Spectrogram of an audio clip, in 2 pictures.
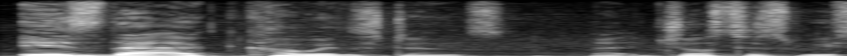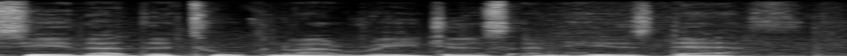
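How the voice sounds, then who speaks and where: A man hosting a fan theory video, rambling and emphatic, addressing his viewers directly in an excited commentary style. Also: fairly low pitch, a little fast, breathy edge. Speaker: gaming YouTuber, host. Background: music under the voice.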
